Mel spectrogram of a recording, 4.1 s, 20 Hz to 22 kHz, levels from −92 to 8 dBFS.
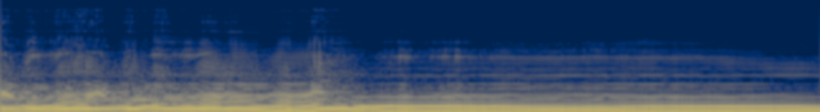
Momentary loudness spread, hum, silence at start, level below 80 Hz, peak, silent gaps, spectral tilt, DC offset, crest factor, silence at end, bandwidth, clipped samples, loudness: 2 LU; none; 0 s; -22 dBFS; -8 dBFS; none; -12.5 dB/octave; under 0.1%; 8 dB; 0 s; 3.2 kHz; under 0.1%; -18 LUFS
